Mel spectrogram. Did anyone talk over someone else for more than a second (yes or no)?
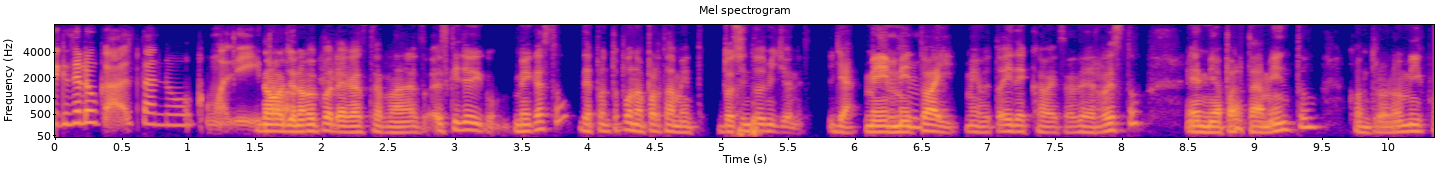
no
